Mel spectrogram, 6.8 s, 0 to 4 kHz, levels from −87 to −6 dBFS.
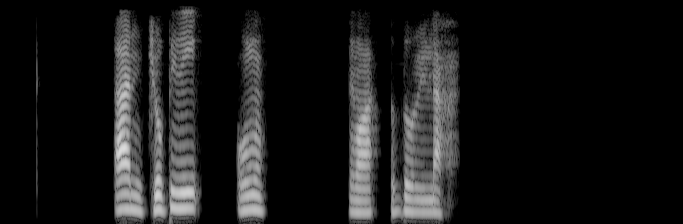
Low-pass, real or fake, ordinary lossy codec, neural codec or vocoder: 3.6 kHz; fake; MP3, 32 kbps; codec, 16 kHz, 0.5 kbps, FunCodec, trained on LibriTTS, 25 frames a second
